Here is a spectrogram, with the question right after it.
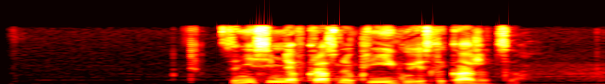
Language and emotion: Russian, neutral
